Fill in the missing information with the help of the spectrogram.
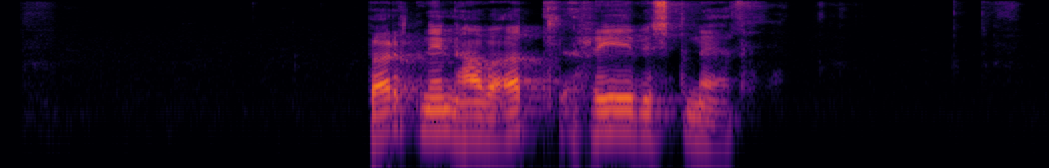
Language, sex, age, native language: Icelandic, male, 70-79, Icelandic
